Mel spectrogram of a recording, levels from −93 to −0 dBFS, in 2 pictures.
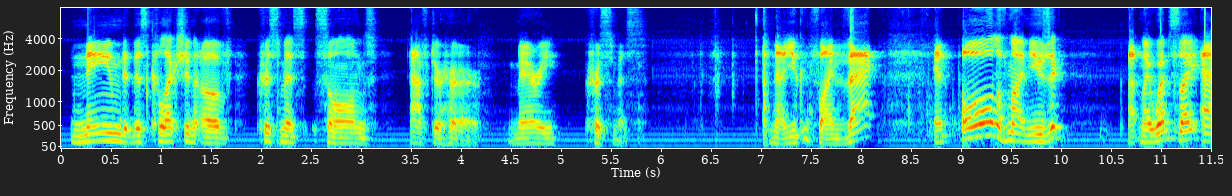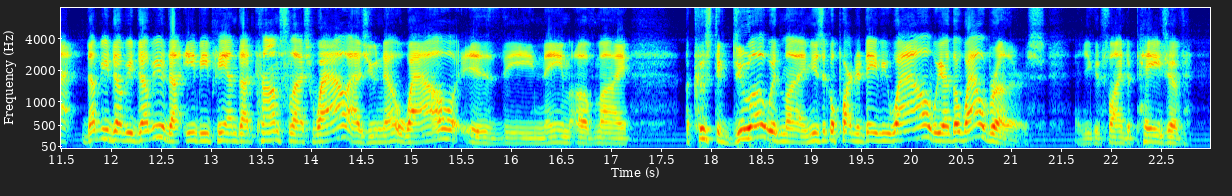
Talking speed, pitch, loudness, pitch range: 140 wpm, 150 Hz, -23 LUFS, 115-175 Hz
